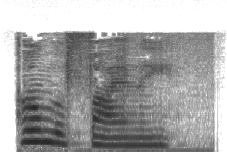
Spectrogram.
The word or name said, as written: homophyly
